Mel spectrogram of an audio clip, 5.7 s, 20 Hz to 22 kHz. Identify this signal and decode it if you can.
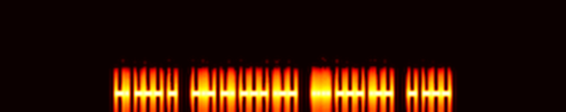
Morse code, heard as a keyed tone, about 50 wpm, 700 Hz. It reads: NOT KNOW HOW TO
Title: Sets of 4 Words 50wpm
